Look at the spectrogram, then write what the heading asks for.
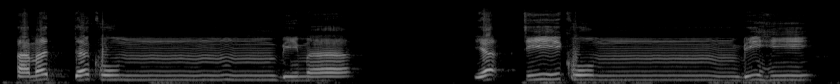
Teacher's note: Mim pada ikhfa syafawi diucapkan dengan tetap melekatkan kedua bibir secara lembut, seperti bacaan qalb, ikhlab, tidak dengan tekanan kuat.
